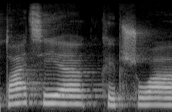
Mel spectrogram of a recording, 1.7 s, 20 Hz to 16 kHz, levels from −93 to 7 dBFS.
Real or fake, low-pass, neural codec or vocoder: real; 14.4 kHz; none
